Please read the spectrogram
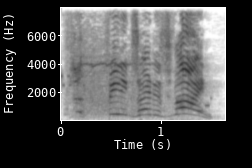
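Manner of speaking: high, loud, stammered-start yell. Acted. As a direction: shout it slowly so they can hear you. I can't hear you!.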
